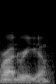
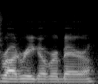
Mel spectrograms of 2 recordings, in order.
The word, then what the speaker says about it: Rodrigo Ribeiro: Not Rodrigo. It is Rodrigo Ribeiro.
